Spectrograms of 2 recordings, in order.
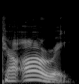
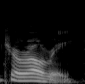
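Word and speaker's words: Traoré: Abraham Traore. My son out there in California, Walter, said, Mom, please say his name correctly. Also, I'm trying hard. Abraham Traore.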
